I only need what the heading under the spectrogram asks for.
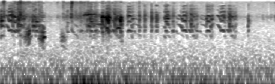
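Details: Grey-crowned babblers, a resident family group on a property in Victoria, calling to each other while drinking and bathing in hot weather: dense overlapping chattering and chirps in a busy burst.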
